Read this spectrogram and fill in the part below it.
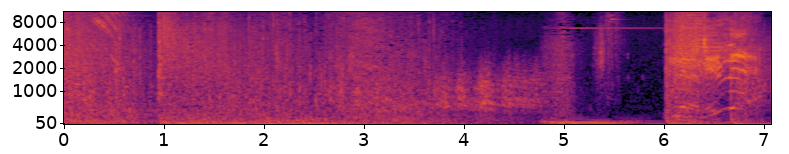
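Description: Heavy rubble crashes and tumbles loudly.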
